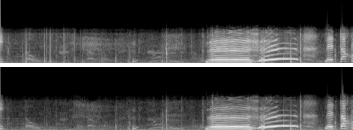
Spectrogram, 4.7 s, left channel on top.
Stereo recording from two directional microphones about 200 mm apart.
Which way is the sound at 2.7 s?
35° right (ahead or behind).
